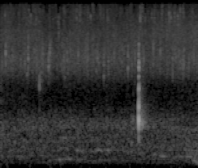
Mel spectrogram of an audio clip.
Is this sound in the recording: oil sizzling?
yes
